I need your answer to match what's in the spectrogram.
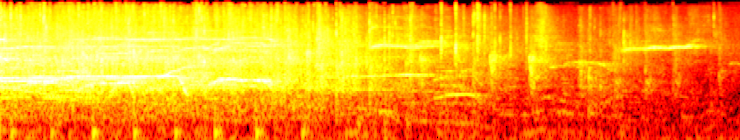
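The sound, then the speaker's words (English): An audience bursts into loud applause mixed with whoops and high whistles, strongest for the first few seconds before the clapping thins out and fades away. “Now that you can clap for.”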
